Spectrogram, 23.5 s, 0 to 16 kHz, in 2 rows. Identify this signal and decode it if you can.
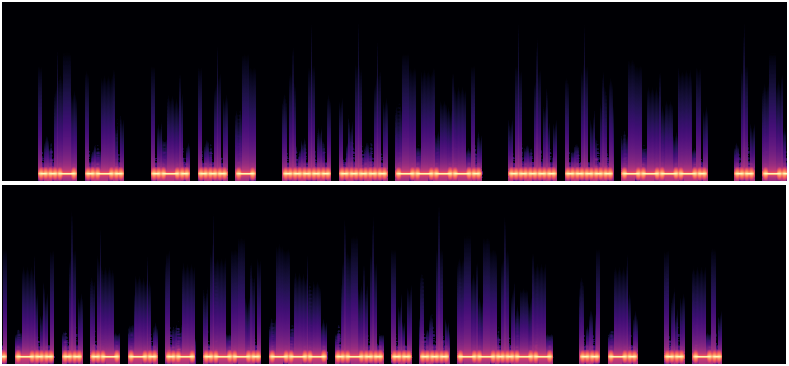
Morse code, heard as a keyed tone, about 17 wpm, 700 Hz. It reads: UR RST 559 559 INDIANAPOLIS, IN IN
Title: Practice QSO - Exchange 1 - Beginning - 17wpm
